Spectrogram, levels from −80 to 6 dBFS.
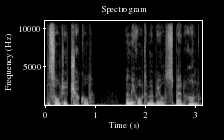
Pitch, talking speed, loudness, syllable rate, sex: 90 Hz, 150 wpm, -20 LUFS, 5.6 syllables/s, male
